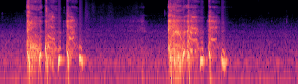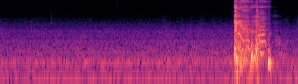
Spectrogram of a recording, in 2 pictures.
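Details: Chronic cough from cough-variant asthma, lingering weeks after bronchitis; the usual persistent cough, not the severe breathless one: three short clusters of repeated coughs separated by quiet pauses.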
